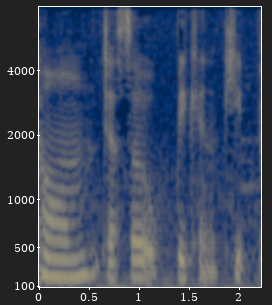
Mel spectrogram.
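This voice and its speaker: Light background noise is present. Over it, a woman talks. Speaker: vlogger. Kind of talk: casual vlog chat. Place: home room. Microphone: phone near.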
